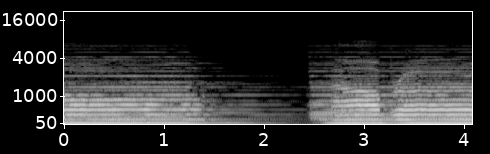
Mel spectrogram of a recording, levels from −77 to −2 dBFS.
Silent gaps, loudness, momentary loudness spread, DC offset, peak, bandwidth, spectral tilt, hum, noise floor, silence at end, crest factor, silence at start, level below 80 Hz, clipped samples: none; -19 LUFS; 19 LU; under 0.1%; -4 dBFS; 6.6 kHz; -7 dB/octave; none; -46 dBFS; 0 s; 14 dB; 0 s; -24 dBFS; under 0.1%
